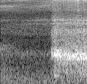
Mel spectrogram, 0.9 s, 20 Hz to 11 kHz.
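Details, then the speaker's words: Simulated oral airway suctioning with a rigid catheter in a nursing skills training demonstration, sweeping across the tongue into the cheek pouch: quiet hiss becomes a loud steady rushing hiss as suction applies. "making sure I can see where the tip of the catheter is at all times. Avoid going over the midline, as you'll make the patient gag, and again keeping a suction sweep down to about 10 seconds."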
